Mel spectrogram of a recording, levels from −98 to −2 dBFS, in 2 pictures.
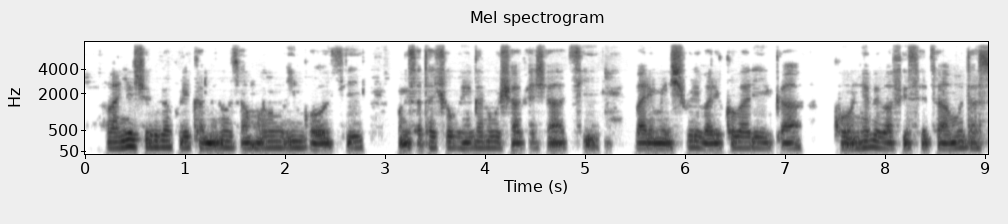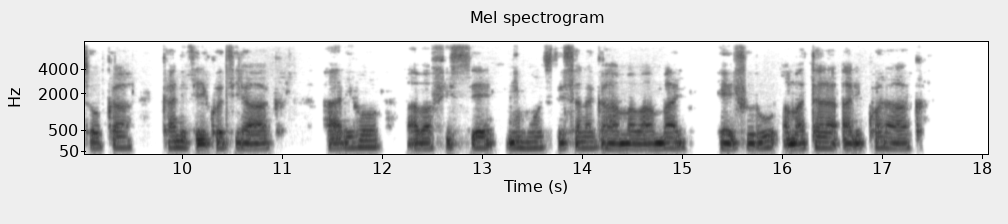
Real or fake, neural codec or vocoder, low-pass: real; none; 7.2 kHz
